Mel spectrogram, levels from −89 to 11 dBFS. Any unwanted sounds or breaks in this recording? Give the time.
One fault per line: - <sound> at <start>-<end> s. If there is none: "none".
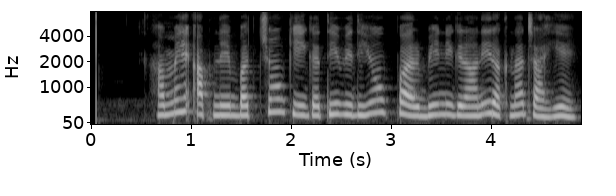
none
